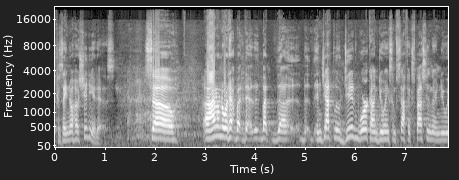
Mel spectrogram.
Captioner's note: laughter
